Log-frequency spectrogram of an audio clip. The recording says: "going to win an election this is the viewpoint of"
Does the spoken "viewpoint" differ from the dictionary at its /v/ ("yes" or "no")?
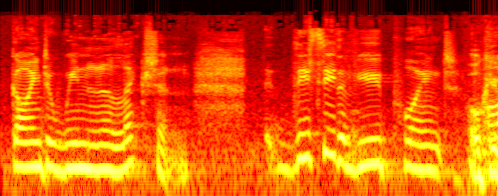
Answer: no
